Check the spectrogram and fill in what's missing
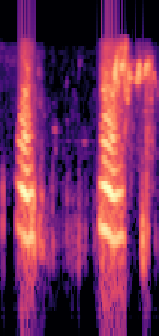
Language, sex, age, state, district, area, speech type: Santali, female, 30-45, West Bengal, Birbhum, rural, conversation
